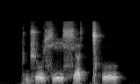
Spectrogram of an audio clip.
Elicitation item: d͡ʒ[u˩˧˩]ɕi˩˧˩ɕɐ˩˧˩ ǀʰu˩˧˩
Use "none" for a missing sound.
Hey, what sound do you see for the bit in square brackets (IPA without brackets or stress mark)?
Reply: u˩˧˩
